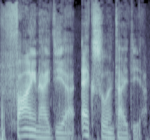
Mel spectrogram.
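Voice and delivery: measured agreement. Acted. Froggy accepts mom's suggestion.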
